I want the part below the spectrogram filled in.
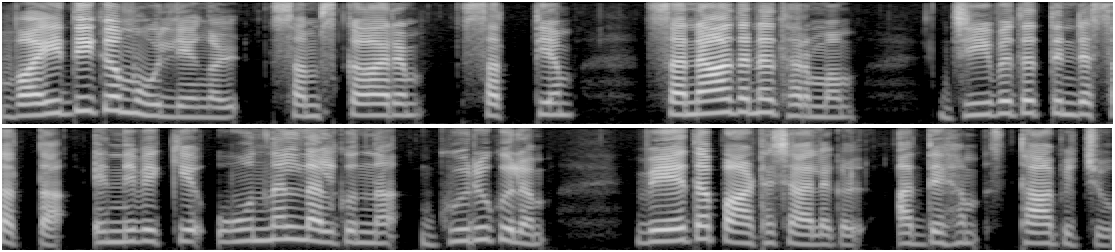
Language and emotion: Malayalam, neutral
